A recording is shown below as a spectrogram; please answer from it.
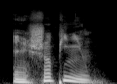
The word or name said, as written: champignon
